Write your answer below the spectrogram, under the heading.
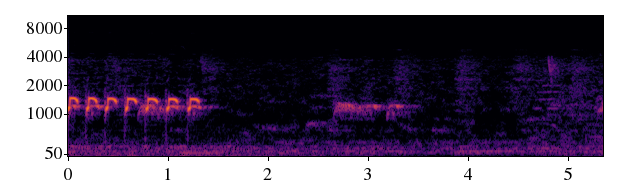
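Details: Lure recording of a female local zebra dove calling a male: a brisk burst of about eight hooked, clipped notes at the start, followed by softer level tones and faint background noise.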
